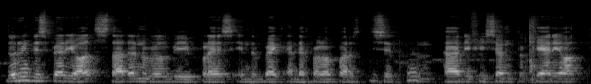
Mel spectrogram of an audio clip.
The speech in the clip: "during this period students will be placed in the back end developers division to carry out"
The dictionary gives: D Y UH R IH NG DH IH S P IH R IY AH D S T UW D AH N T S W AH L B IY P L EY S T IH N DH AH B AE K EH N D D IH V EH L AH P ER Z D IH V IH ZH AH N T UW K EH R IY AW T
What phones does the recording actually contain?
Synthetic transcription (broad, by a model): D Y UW R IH NG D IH S P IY R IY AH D S T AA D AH N W AH L B IY P L EY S IH N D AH B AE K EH N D D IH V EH L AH P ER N D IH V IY S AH N T UW K EH R IY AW T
